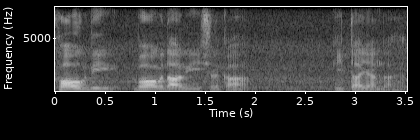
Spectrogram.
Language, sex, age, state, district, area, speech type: Punjabi, male, 45-60, Punjab, Barnala, rural, spontaneous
